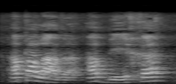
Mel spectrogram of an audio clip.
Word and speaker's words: abeja: Já a palavra abeja, a tônica não é o A. Se eu separar as palavras, eu coloco lá abeja. A B é a sílaba tônica.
